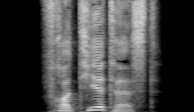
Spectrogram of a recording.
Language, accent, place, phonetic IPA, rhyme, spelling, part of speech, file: German, Germany, Berlin, [fʁɔˈtiːɐ̯təst], -iːɐ̯təst, frottiertest, verb, De-frottiertest.ogg
- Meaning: inflection of frottieren: 1. second-person singular preterite 2. second-person singular subjunctive II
